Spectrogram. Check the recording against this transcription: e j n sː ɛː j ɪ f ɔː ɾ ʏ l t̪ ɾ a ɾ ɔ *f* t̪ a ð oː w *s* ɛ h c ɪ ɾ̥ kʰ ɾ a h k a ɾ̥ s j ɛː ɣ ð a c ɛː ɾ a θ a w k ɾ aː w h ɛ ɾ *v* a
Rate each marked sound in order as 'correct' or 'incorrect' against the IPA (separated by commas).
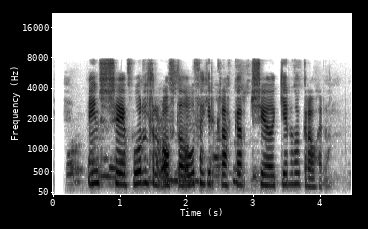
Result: correct, incorrect, incorrect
